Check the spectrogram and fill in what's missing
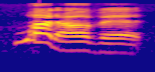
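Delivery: loud, slow, dismissive; curt witch. Acted. Witch dismissing the lost princess, loud and curt. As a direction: brush her off.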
